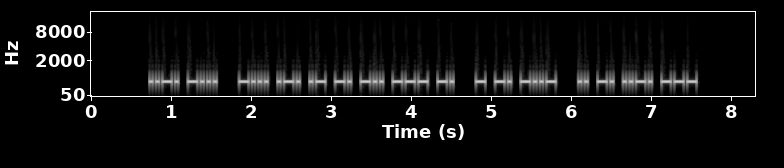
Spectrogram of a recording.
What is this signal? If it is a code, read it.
Morse code, heard as a keyed tone, about 32 wpm, 700 Hz. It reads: FB BRANDON TNX INFO
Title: Practice QSO - Exchange 3 - More Info - 30wpm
